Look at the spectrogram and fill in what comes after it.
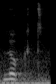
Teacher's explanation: we have one stop consonant followed immediately by another stop consonant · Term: stop stop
